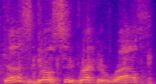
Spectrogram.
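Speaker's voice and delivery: happy cartoon voice. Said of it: "Sound like a happy cartoon".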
